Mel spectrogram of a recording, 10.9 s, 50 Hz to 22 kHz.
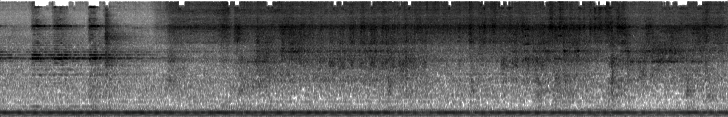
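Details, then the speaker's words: Renault Kwid petrol engine that had P0313/P0313 low-fuel misfire codes, after a clogged filter was cleaned: steady even idle hum without stumbles; misfire apparently solved, check light off, only an alternator code remains. "बाकी हमारी वो problem शायद solve हो गई है"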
